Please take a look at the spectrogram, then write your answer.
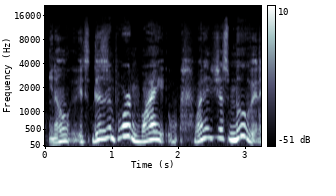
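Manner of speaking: high-pitched, loud exasperated scolding; pleading annoyance, voice pushed up; upset parent. Retold or imitated. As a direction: re-enact a frustrated snap at your kid. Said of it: "a little bit more upset than what I just did".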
